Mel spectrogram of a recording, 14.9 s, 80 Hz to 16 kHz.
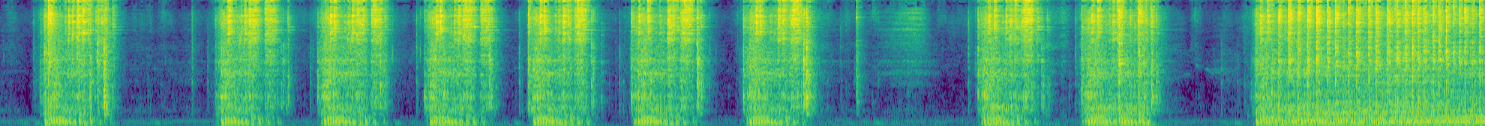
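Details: Erman EM5201 two-stroke chainsaw that had been bogging down, restarted after checking fuel reaches the carb: revs in short, sharp bursts, then holds a steady high rev; no bogging heard now, owner suspected dirty fuel.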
